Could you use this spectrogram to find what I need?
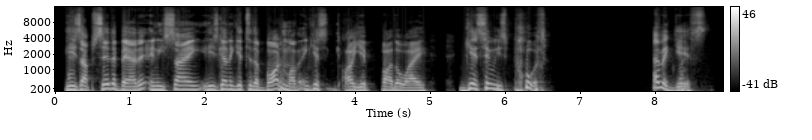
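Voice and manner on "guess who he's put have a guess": talking through laughter. Asking the other speaker to guess who was appointed: laughing while talking. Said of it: "I've gotta laugh".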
